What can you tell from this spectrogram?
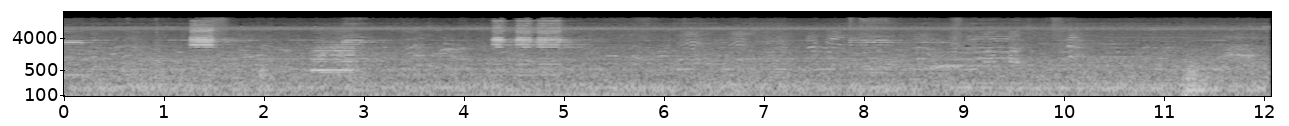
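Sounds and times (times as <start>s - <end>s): vehicle horns honking: 0.0s - 0.4s, 1.3s - 1.8s, 2.5s - 3.2s, 4.3s - 5.2s.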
